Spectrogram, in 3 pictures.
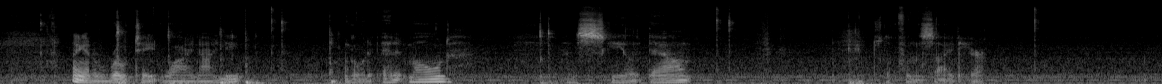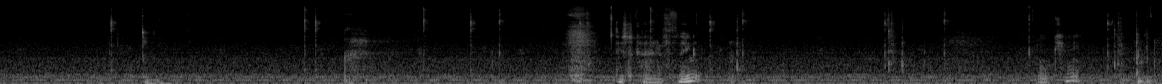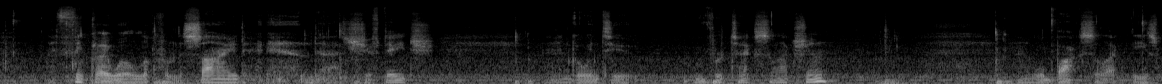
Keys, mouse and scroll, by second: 0.9 r, 3.1 Tab, 5.2 s, 8.7 KP_3, 9.1-9.7 scroll up 3, 10.1 click, 12.9 s, 16.2 click, 16.4 middle click, 17.9 click, 18.8 middle click, 20.4-21.3 scroll up 3, 20.9 middle click, 22.8 Tab, 23.2 middle click, 24.6 KP_3, 26.5 shift+h, 28.2 Tab, 30.2 1, 31.9 alt+a, 32.6-33.0 scroll up 1, 33.0 b.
